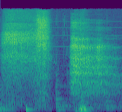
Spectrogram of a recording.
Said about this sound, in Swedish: Men du, nu ska jag bara andas ett djupt andetag.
